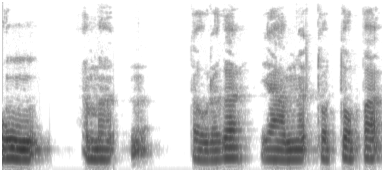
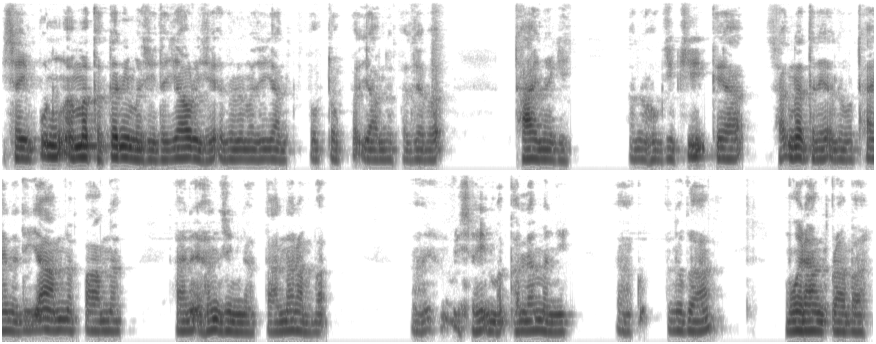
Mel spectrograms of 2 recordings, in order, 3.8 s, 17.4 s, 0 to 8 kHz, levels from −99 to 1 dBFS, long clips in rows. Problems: background sounds at intervals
